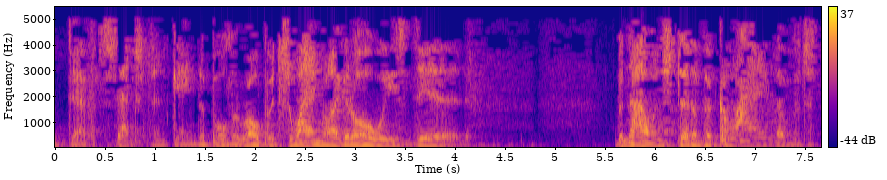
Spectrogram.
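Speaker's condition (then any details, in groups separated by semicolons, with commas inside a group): Total laryngectomy, complete laryngectomy, voice prosthesis; unusual tone of voice, may sound painful to listeners, no pain speaking, understandable with careful listening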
